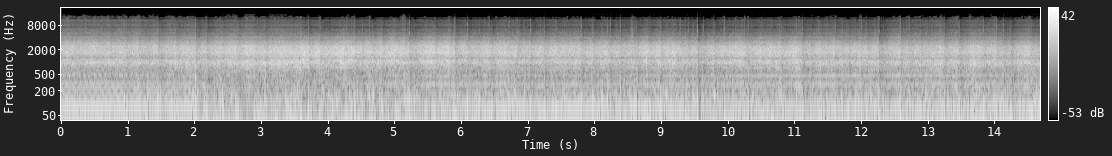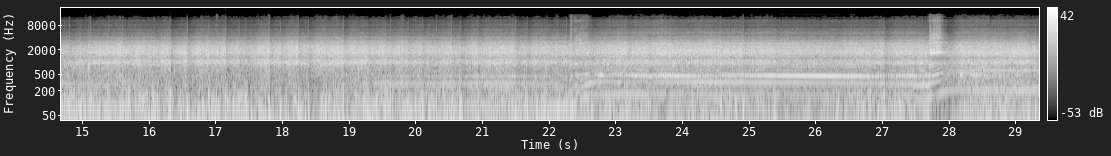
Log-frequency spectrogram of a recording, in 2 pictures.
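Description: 2005 Acura TL's 3.2-litre V6 exhaust, with its mid muffler, resonator and third catalytic converter deleted, heard from outside the moving car. It drones steadily at cruise. About three-quarters through, the revs climb. Near the end there is a brief drop as a gear is shifted, and the revs climb again.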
